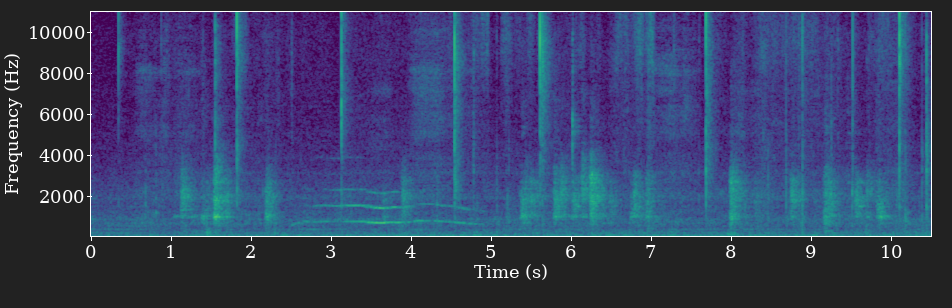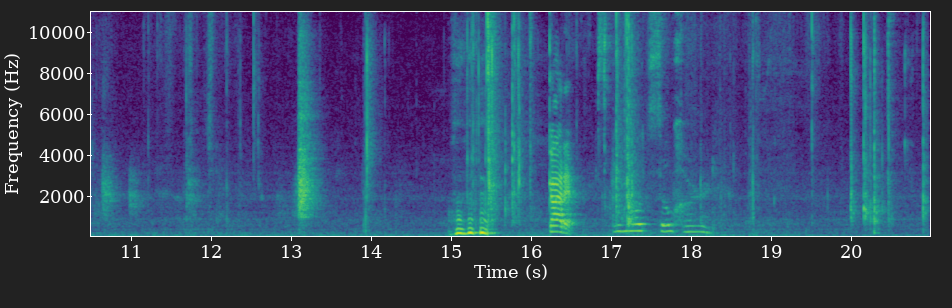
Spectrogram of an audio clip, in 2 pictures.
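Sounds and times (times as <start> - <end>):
plastic packaging crinkling: 15.1 - 16.2, 16.8 - 17.5, 18.1 - 20.9.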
